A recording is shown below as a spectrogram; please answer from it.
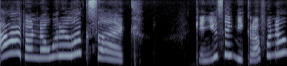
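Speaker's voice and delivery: put-on very high, sing-song cartoon girl voice with swinging pitch. Talking about preschool shows, doing Dora's voice. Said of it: "I'll do her voice".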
